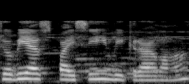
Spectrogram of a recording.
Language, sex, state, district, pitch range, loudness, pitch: Hindi, female, Bihar, Araria, 205-245 Hz, -17 LUFS, 230 Hz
